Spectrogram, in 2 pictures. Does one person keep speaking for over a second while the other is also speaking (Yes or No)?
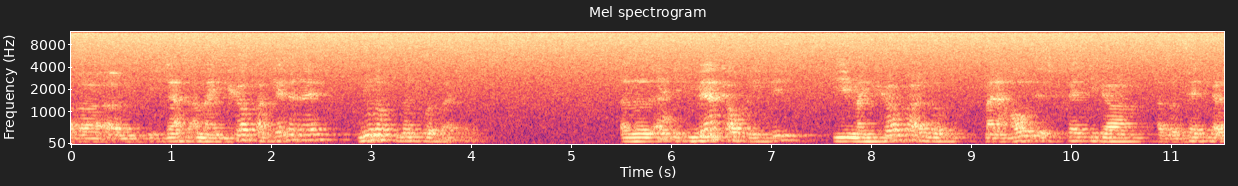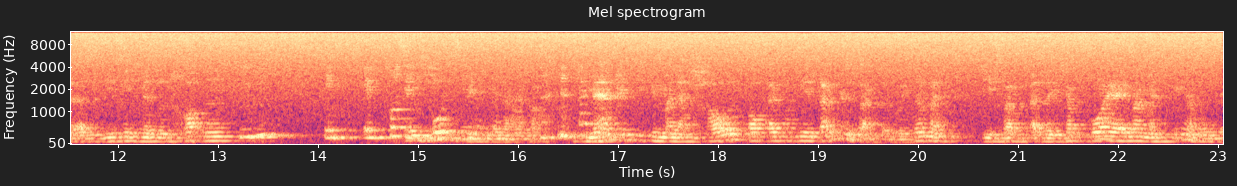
Yes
